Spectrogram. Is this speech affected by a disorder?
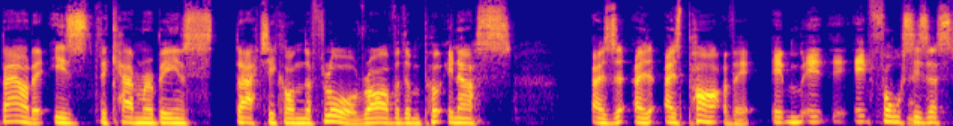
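Yes: stammer; stammer since childhood, attributed to almost dying as a child; stammer still present; here repeated sounds, repeated words.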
